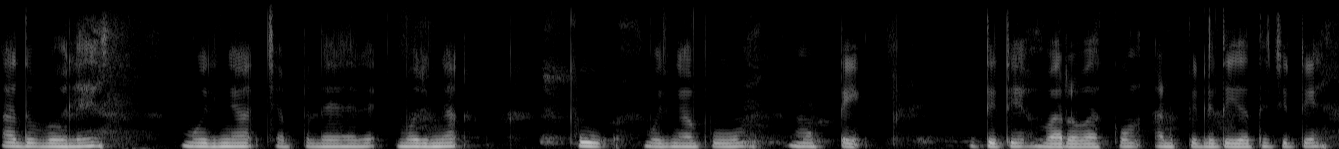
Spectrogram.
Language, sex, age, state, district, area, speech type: Malayalam, female, 45-60, Kerala, Kasaragod, rural, spontaneous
